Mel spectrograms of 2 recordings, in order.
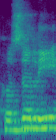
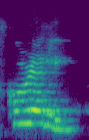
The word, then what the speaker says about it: Kurali: Yes, Kuzali, have I pronounced your name properly? It's Kurali. It's Kurali. Kurali.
